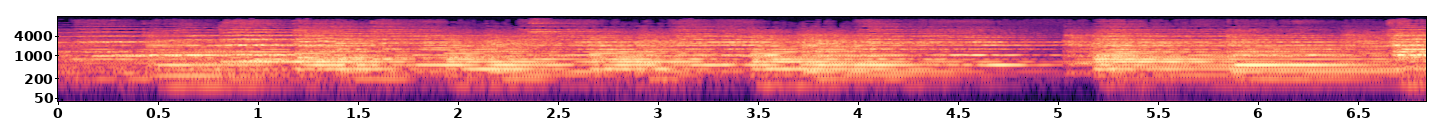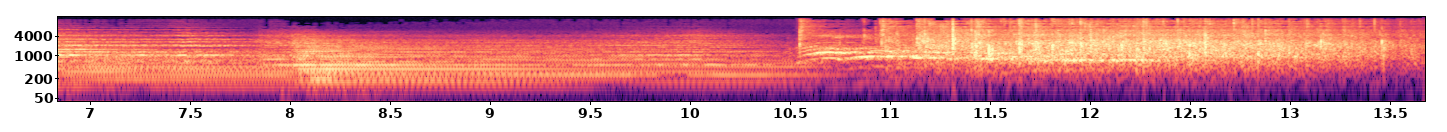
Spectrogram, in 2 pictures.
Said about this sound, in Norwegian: Og som vi hører, var applausen stor i nesten fullsatte salen.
